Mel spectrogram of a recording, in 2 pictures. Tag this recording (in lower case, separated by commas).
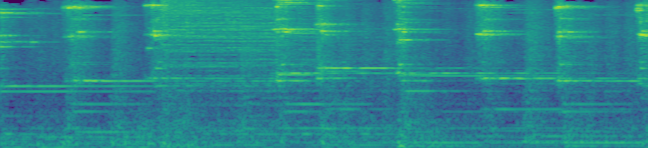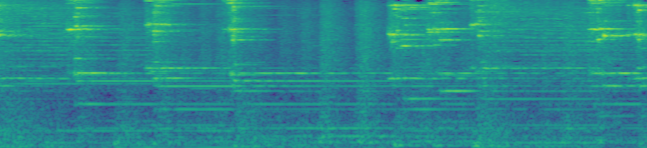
mallet percussion, glockenspiel, drum, drum kit, marimba, snare drum, percussion, bass drum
